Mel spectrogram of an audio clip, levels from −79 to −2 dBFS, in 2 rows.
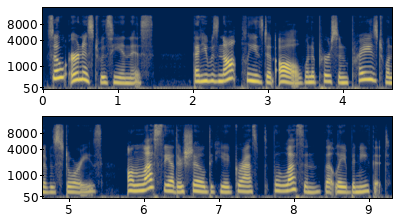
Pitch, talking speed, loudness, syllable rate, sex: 235 Hz, 225 wpm, -18 LUFS, 5.7 syllables/s, female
